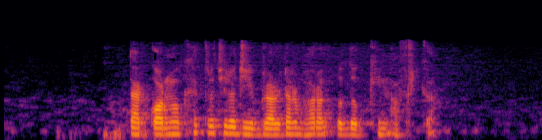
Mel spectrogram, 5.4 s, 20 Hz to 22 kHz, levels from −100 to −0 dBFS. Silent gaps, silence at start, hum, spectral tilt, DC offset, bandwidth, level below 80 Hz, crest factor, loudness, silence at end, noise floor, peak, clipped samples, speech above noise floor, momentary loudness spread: none; 1.05 s; none; -7 dB/octave; under 0.1%; 8 kHz; -66 dBFS; 22 dB; -30 LUFS; 1.05 s; -72 dBFS; -8 dBFS; under 0.1%; 43 dB; 19 LU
